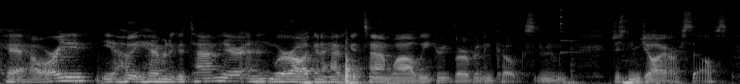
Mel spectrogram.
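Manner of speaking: low, easy American accent; relaxed American host voice. Shown as a demonstration. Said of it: "when I've just been doing an American accent".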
